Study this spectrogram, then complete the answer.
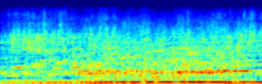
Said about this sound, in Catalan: És una cursa de motos. Esclar, ha de ser maco, somiar que estàs allà en el circuit de Montmeló.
